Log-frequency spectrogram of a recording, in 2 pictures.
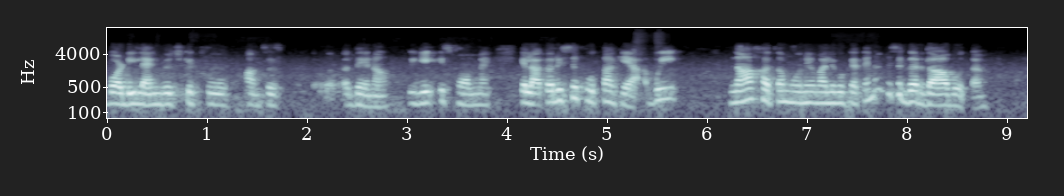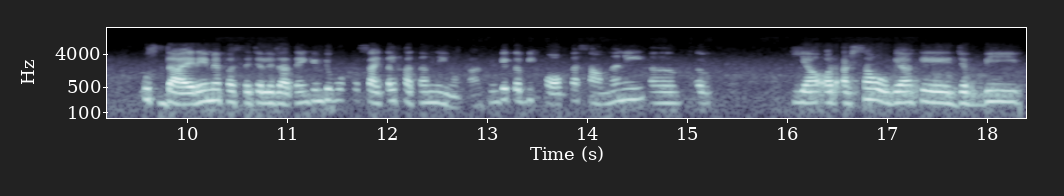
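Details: Adult woman speaking Hindi; typical speech.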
